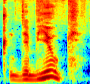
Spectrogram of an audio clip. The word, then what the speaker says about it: Dubuque: Dubuque.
